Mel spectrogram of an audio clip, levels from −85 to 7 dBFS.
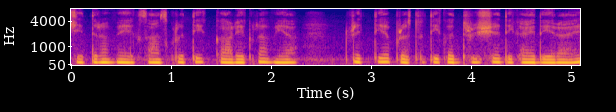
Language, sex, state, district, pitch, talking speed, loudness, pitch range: Hindi, female, Arunachal Pradesh, Lower Dibang Valley, 170 Hz, 165 wpm, -14 LUFS, 165-175 Hz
